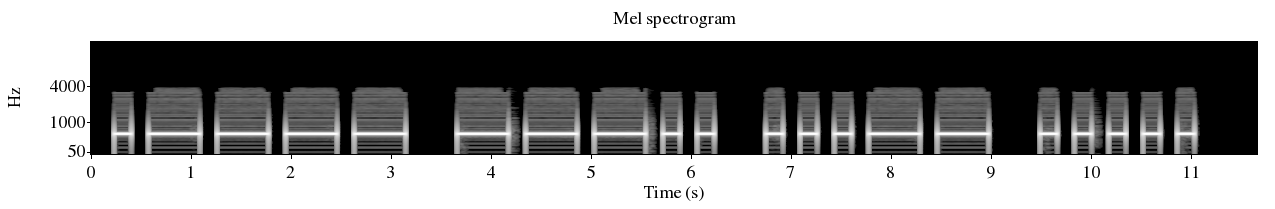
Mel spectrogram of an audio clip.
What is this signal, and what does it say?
Morse code, heard as a keyed tone, about 7 wpm, 550 Hz. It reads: 1835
